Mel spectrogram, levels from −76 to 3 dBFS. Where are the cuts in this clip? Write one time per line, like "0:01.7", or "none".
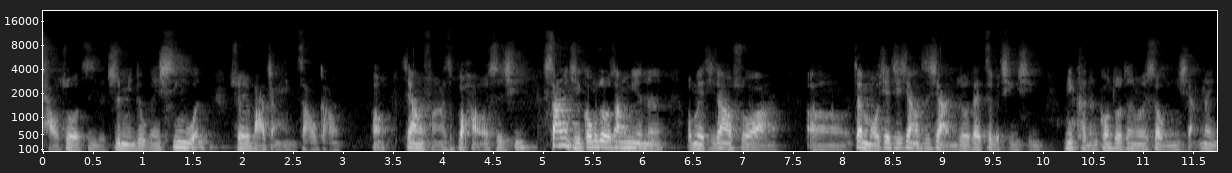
0:03.5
